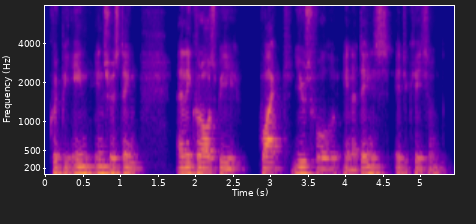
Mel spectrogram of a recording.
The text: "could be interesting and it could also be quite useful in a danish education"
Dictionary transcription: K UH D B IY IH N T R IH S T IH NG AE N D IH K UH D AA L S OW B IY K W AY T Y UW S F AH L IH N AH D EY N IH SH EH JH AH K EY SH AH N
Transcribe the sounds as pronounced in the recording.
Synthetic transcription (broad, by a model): K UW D B IY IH N S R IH S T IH NG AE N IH K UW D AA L S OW B IY K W AY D Y UW S F AH L IH N AH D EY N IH S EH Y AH K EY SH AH N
